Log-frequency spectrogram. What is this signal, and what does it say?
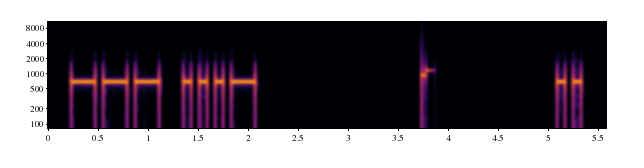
Morse code, heard as a keyed tone, about 15 wpm, 700 Hz. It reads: OV I
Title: Top Two Letter Combinations in Words 15wpm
